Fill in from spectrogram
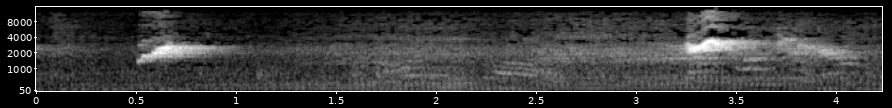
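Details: Red-whiskered bulbul calling a lot, kept for bird trapping: two loud, short, bright notes that sweep upward, about three seconds apart, over a low steady hum.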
